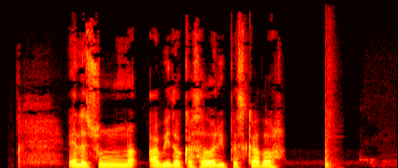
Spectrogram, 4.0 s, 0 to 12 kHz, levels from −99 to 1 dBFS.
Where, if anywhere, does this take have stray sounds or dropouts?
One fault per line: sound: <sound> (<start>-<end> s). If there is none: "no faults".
sound: thud (3.2-3.4 s)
